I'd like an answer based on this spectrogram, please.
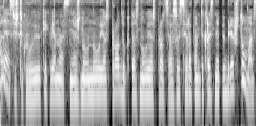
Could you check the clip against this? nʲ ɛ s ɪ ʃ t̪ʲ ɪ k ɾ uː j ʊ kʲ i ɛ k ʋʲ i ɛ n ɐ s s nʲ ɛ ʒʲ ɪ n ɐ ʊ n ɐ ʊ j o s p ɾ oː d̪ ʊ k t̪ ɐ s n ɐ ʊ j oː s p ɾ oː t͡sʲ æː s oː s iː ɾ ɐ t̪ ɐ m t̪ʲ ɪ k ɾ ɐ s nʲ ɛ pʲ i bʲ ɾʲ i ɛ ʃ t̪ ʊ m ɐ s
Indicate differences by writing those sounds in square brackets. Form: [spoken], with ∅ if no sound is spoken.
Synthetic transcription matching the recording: nʲ ɛ s ɪ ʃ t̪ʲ ɪ k ɾ uː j ʊ kʲ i ɛ k ʋʲ i ɛ n ɐ s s nʲ ɛ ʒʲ ɪ n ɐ ʊ n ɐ ʊ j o s p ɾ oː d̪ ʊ k t̪ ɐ s n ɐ ʊ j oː s p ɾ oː t͡sʲ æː s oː s iː ɾ ɐ t̪ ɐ m t̪ʲ ɪ k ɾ ɐ s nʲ ɛ pʲ [ɪ] bʲ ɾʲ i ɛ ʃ t̪ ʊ m ɐ s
